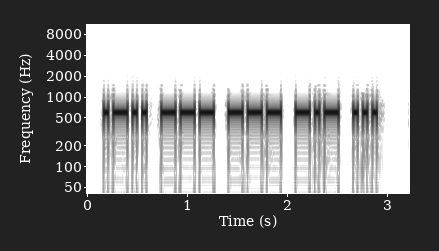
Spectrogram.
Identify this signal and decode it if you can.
Morse code, heard as a keyed tone, about 25 wpm, 600 Hz. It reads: LOOKS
